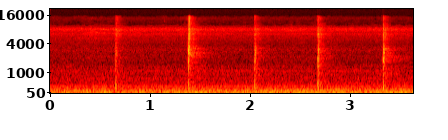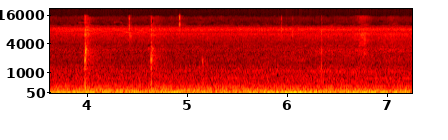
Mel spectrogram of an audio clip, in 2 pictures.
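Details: Toyota Vios at idle after replacing a noisy AC compressor magnetic clutch, refitted with the needed washer so it doesn't sit too close: sharp even clicks about 1.5 per second over low idle rumble as the clutch engages.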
